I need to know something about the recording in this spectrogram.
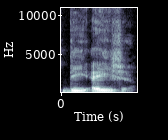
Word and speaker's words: Deasia: thanks uh kendall gamble the correct pronunciation of dd's real name is d asia who tried to correct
